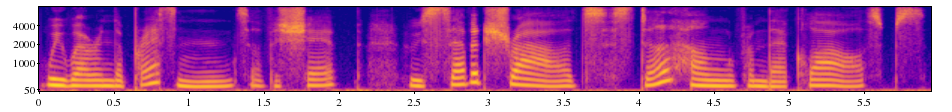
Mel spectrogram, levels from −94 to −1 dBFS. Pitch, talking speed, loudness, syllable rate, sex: 205 Hz, 160 wpm, -17 LUFS, 3.9 syllables/s, female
